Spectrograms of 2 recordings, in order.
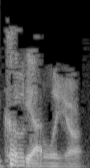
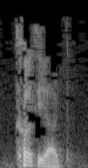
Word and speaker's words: Cotillard: Marion Cotillard. – Cotillard.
